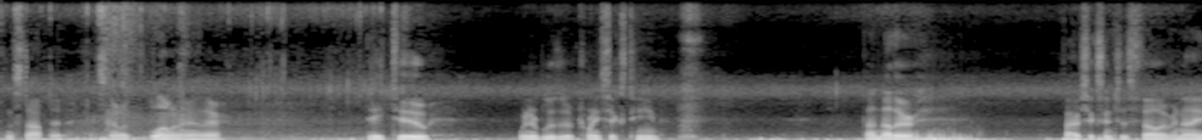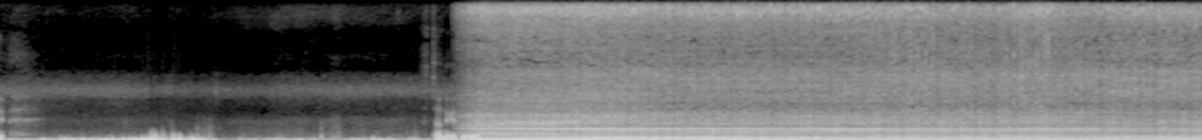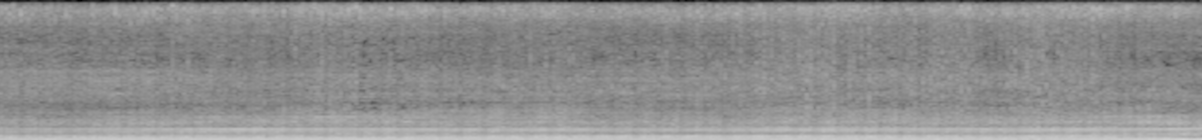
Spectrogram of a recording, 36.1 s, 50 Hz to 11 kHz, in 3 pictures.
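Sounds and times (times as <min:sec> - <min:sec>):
snow blower whine: 0:16.6 - 0:36.0
tractor engine running: 0:16.6 - 0:36.0.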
